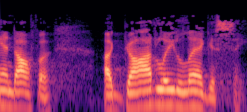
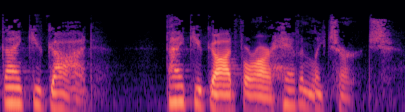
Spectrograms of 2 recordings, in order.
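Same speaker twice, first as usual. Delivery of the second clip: soft, hushed imitation of a child praying; lightly voiced, reverent little girl; tiny little girl's prayer; 2 semitones lower, 7 dB quieter than usual. Little girl praying at the crowded altar, hushed. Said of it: "tiny voice of a little girl".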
